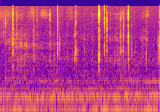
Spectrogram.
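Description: Fingertips and nails tap and click on a small, hollow, empty printed hard plastic phone case held in both hands over a table of merch. Short, dry, bright clicks come at an irregular pace over a steady low hum, with a few sharper, louder taps standing out.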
